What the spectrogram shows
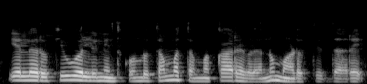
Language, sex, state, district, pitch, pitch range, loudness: Kannada, female, Karnataka, Bangalore, 170 Hz, 150-190 Hz, -18 LUFS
